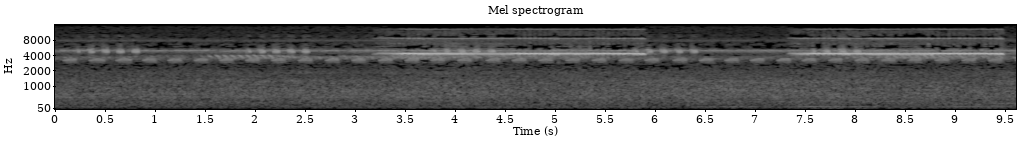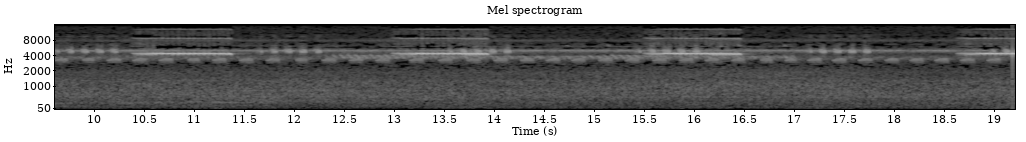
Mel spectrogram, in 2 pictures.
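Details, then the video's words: Insects calling: steady high bursts about two seconds long, repeated every two seconds or so, over a constant background of fast, pulsed high chirping. "the sound of insects"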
